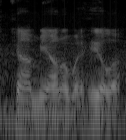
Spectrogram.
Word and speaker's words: Kamyana Mohyla: over three years since i've done one of kamiano mahila it's spelled k-a-m-y-a-n-a m-o-h-y-l-a you can look in my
